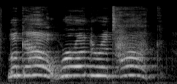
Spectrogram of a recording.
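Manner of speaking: high, loud panicked bird cry; alarm call. Acted. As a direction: sound the alarm to the flock.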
